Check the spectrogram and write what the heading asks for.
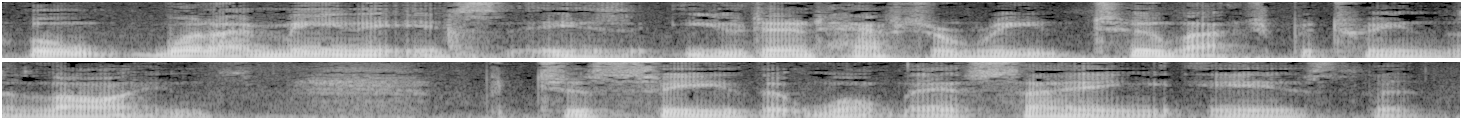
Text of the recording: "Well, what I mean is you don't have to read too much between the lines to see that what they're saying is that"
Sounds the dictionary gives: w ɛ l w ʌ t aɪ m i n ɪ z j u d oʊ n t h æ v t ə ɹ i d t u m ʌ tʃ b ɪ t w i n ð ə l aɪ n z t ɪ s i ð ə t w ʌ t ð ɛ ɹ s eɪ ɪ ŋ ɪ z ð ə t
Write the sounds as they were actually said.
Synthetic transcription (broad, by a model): w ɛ l w ʌ t aɪ m i n ɪ z j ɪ d oʊ n t h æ f t ə ɹ i d t u m ʌ tʃ b ɪ t w i n ð ə l aɪ n z t ɪ s i ð ə t w ʌ t ð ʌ ɹ s eɪ ɪ ŋ ɪ z ð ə t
